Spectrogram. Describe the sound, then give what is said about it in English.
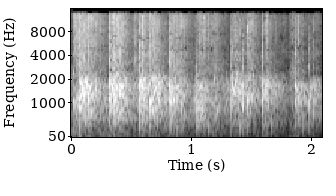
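Students at a school applaud enthusiastically after a visiting scholar's talk, with many quick claps in a steady, pulsing rhythm that stays loud throughout. “And the students applaud, enthusiastically.”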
